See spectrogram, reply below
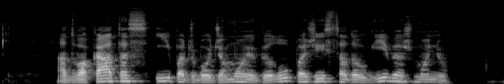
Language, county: Lithuanian, Kaunas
